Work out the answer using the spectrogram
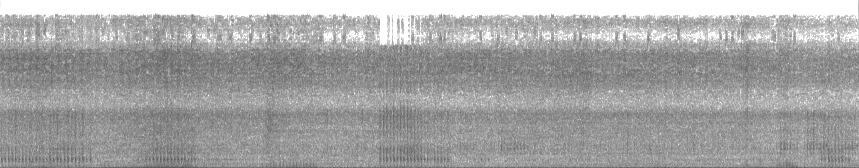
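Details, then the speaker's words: Geo Metro engine after in-place rebuild (honed, re-ringed, rebuilt head, new rod bearings), before break-in: steady even low rumble, slightly high cold idle, no knocks or ticks; normal idle. "Man, cranks right up and sounds good."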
